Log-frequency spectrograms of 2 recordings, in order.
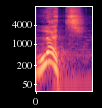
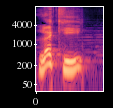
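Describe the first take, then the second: First: The final consonant is a ch sound. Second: The final consonant is a plain k sound. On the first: "تتحول إلى لتش" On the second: "كاف مكسورة كي"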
